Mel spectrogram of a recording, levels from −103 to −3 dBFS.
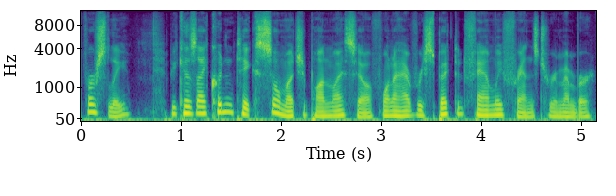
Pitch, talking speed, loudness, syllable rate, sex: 125 Hz, 200 wpm, -16 LUFS, 6.0 syllables/s, male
